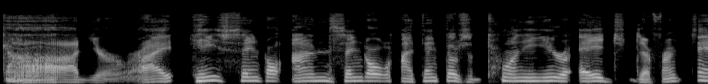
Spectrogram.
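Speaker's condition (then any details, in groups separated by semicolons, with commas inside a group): Parkinson's disease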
